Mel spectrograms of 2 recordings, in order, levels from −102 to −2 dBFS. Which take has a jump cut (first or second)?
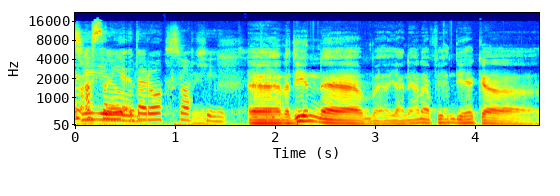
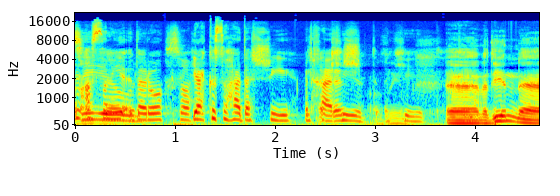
first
